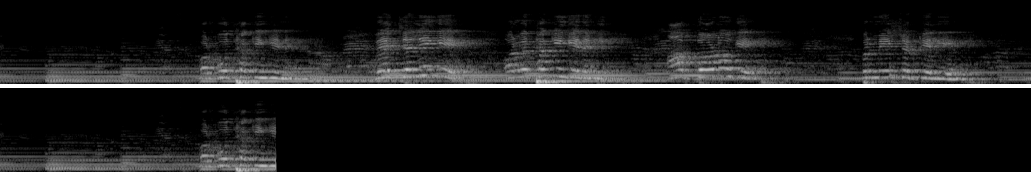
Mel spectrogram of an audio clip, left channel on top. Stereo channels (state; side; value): drops out; right; at 2.8 s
